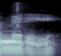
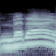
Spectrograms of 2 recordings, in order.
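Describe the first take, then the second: First: The word ends with an 'ee' sound. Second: The word ends with an 'eye' sound. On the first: The speaker calls it right. "Is it mid-eye or MIDI?" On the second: The speaker calls it wrong. "Is it mid-eye or MIDI?"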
